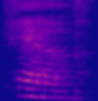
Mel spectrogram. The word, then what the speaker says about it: cab: Cap, cab. So I lengthen the vowel sound A in this word. I lengthen it because A comes before B.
